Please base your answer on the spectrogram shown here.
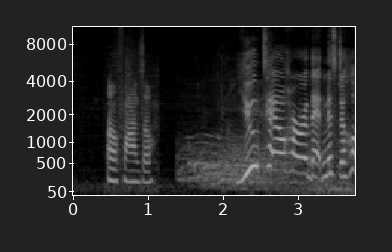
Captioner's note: audience murmuring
